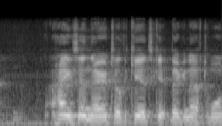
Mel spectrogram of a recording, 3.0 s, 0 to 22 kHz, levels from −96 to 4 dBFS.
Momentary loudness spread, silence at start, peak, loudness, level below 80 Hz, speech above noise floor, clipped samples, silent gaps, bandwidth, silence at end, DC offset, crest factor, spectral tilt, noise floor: 6 LU; 0 s; -4 dBFS; -20 LUFS; -52 dBFS; 21 dB; under 0.1%; none; 11.5 kHz; 0 s; under 0.1%; 18 dB; -5.5 dB/octave; -41 dBFS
